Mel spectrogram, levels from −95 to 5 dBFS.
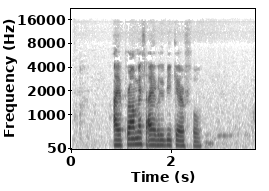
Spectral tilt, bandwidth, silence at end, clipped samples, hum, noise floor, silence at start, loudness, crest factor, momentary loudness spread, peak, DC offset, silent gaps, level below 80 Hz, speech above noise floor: -6 dB/octave; 16 kHz; 1.05 s; under 0.1%; none; -61 dBFS; 0.85 s; -22 LUFS; 20 dB; 15 LU; -4 dBFS; under 0.1%; none; -62 dBFS; 40 dB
